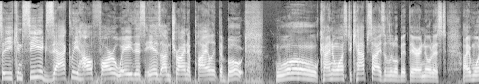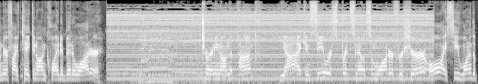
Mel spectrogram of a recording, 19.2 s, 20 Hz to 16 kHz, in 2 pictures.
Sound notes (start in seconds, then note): 11.7 engine whirring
